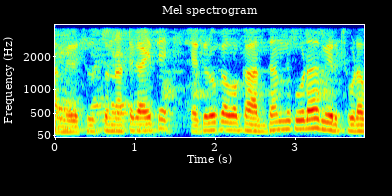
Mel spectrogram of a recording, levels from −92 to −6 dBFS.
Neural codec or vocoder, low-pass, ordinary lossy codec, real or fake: none; 3.6 kHz; none; real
